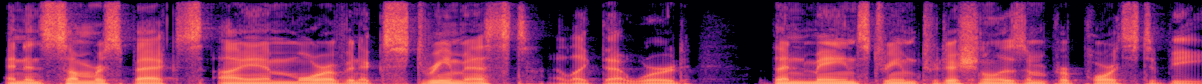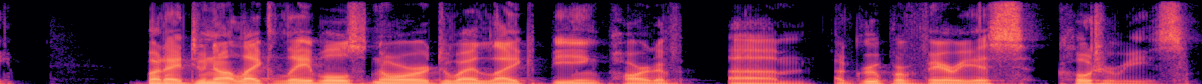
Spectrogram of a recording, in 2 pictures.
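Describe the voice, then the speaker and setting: A man's voice: low voice, moderate pace, a little mellow, clean tone, dry recording, clean studio sound. A man hosting an interview podcast, talking in a friendly, rambling way with many fillers. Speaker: podcast host.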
